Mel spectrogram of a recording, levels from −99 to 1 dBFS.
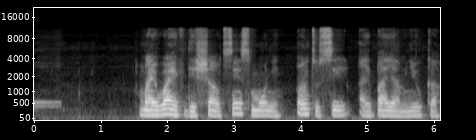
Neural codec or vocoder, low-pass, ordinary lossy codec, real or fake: codec, 24 kHz, 6 kbps, HILCodec; none; none; fake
